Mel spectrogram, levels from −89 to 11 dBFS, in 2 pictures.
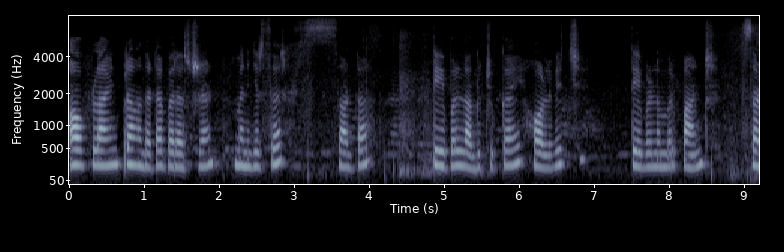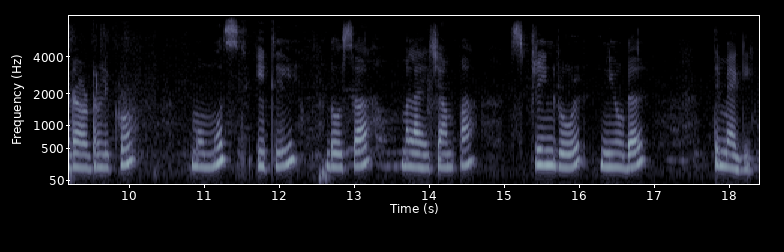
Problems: background sounds at intervals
